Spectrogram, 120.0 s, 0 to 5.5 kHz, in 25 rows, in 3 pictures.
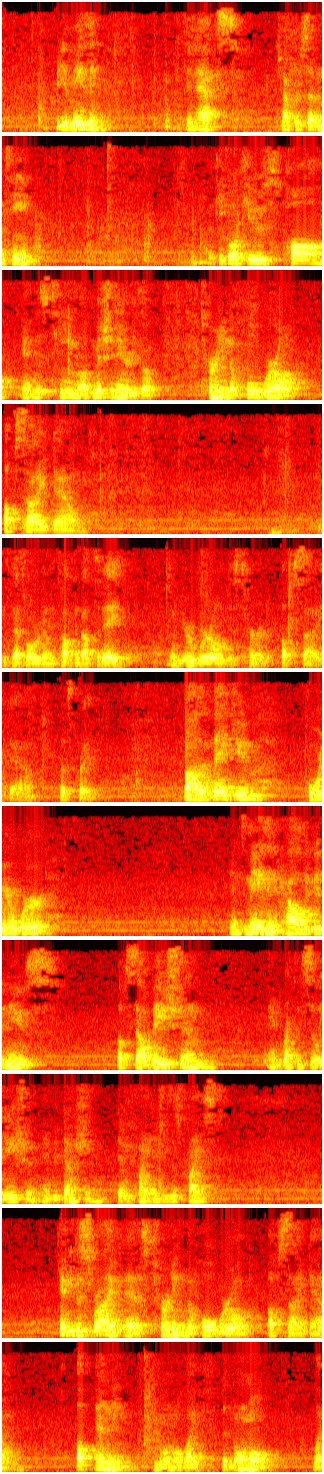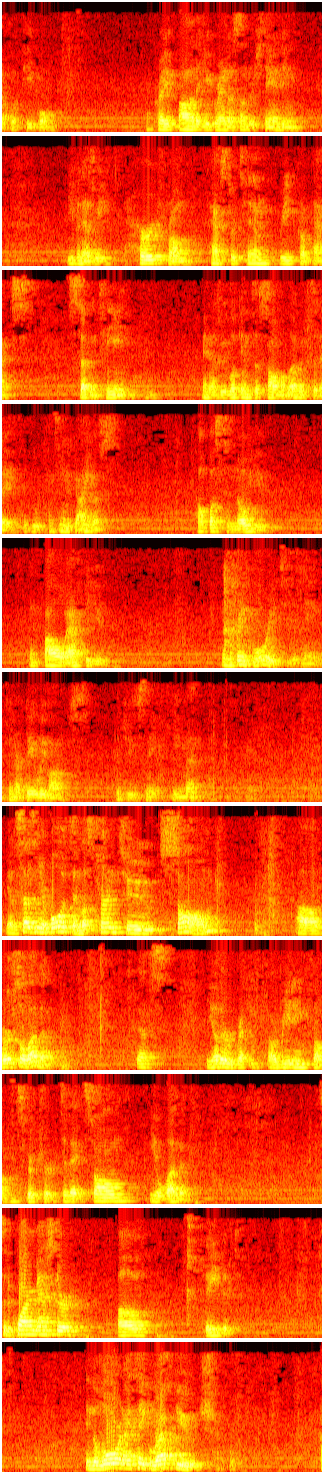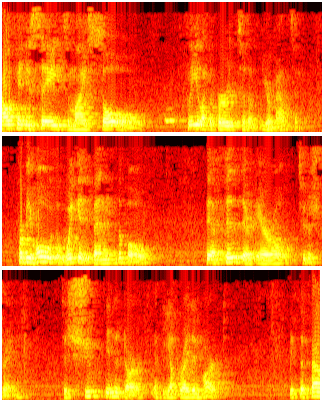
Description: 3_20_22_ENG_Sermon.mp3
